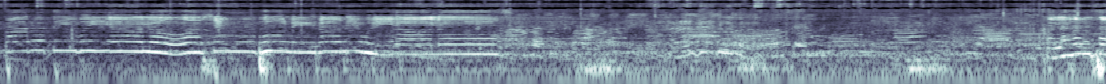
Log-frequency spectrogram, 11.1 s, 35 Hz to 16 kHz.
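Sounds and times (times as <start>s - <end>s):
woman singing folk song: 0.0s - 5.1s.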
